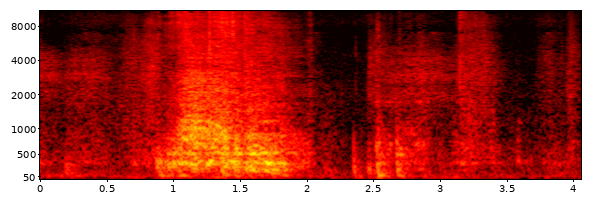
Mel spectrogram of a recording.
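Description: Fine dry sand poured from a ceramic tray into a wooden sand toy box: a rustling hiss lasting about a second, followed by a couple of light knocks.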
